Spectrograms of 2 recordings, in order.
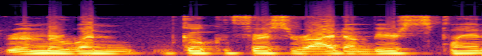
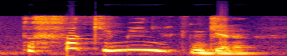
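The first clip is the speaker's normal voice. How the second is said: very high, squeaky disbelief; incredulous. Retold or imitated. Fan disputing others' claims, high incredulous squeak.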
